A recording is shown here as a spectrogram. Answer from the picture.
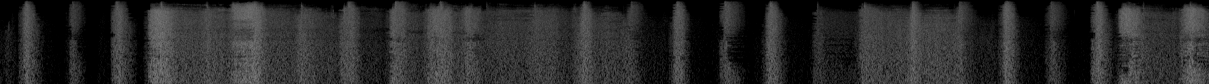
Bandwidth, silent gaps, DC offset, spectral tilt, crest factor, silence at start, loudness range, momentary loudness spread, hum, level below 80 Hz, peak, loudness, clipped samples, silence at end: over 20 kHz; none; under 0.1%; 0 dB/octave; 22 dB; 0 s; 6 LU; 14 LU; none; -58 dBFS; -12 dBFS; -31 LUFS; under 0.1%; 0 s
